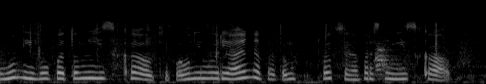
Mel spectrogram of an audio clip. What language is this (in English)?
Russian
